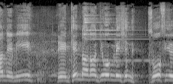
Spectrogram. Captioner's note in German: Anhaltende Zurufe - Glockenzeichen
